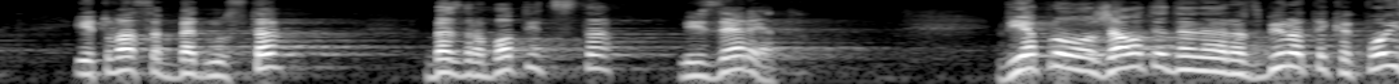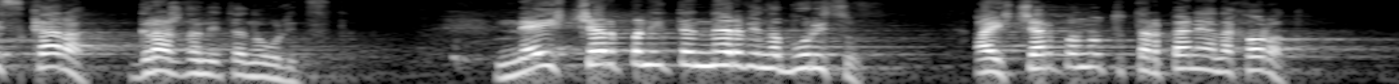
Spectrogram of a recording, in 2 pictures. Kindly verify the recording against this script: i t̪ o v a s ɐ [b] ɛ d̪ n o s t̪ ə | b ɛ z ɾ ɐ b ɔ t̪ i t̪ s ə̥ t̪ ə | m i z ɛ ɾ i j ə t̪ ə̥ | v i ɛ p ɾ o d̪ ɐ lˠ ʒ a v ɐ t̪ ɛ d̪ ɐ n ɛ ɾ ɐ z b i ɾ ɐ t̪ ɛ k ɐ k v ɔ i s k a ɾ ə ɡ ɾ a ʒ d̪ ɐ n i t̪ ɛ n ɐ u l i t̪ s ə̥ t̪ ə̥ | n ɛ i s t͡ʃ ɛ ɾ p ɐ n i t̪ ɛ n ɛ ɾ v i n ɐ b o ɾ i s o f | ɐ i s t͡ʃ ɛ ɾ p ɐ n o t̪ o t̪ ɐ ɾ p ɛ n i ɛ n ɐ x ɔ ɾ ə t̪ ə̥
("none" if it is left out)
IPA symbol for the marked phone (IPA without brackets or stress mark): b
